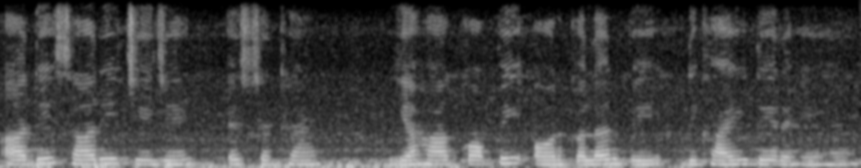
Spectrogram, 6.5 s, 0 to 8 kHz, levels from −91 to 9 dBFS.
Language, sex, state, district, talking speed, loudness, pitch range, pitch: Hindi, female, Rajasthan, Bikaner, 130 wpm, -15 LUFS, 195-210 Hz, 200 Hz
